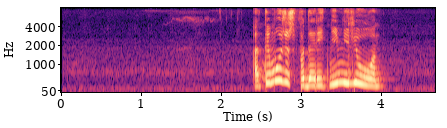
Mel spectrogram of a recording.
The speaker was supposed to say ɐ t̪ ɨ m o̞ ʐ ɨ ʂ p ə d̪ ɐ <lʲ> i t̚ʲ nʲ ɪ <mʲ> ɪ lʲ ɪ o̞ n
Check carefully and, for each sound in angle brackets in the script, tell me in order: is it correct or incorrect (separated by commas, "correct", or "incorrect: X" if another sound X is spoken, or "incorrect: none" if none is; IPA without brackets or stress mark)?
incorrect: ɾʲ, correct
